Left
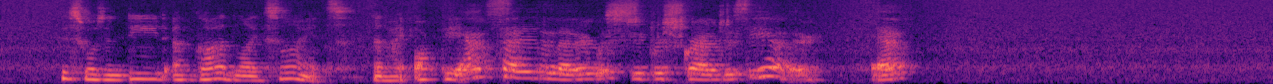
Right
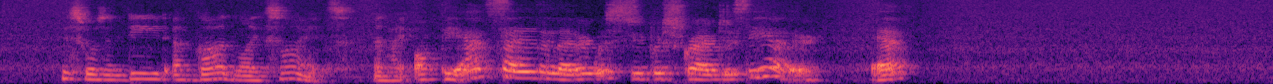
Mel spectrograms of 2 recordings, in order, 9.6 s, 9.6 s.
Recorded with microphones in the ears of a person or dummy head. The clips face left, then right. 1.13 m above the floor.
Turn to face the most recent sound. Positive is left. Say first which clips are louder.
# right 3 dB
turn(degrees=-25)  # may be behind; listen again after turning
